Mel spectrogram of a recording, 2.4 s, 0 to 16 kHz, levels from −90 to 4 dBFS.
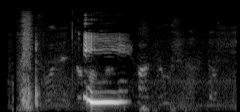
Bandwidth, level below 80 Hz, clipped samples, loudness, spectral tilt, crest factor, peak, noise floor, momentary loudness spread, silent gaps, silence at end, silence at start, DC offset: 8.6 kHz; -70 dBFS; under 0.1%; -20 LUFS; -5 dB/octave; 18 dB; -8 dBFS; -61 dBFS; 22 LU; none; 0.95 s; 0.2 s; under 0.1%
